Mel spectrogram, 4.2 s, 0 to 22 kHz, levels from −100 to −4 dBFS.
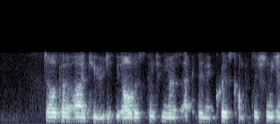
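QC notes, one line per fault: Throughout: AMR narrowband mobile codec. Everything is squeezed through an 8 kHz sampling path, so nothing above 4 kHz gets through and the speech sounds boxed-in and phone-like. On top of that there's a plainly audible buzzy, synthetic edge, which is what you get when a vocal-tract model fed by a handful of pulses per 5 ms subframe has to carry the voice. The amount of damage points to a low mode, something like 7.4 kbps.
0.00–0.66 s: AMR comfort noise. For the first two-thirds of a second or so, the phone decided nobody was talking and sent no speech frames, so the receiving end filled that stretch with generated noise built from a rough sketch of the background's level and spectrum. That's why the opening sounds like a smooth, even hiss rather than a real room, and why it switches over abruptly once actual speech frames start arriving.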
